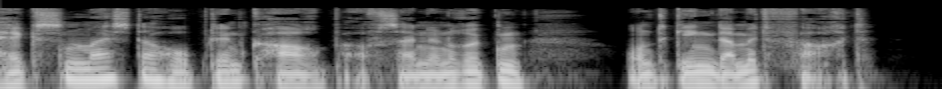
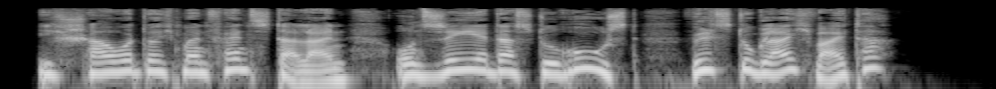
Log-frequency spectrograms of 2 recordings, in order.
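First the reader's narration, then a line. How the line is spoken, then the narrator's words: Bride calling out. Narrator (German): die Braut rief ihm das zu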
